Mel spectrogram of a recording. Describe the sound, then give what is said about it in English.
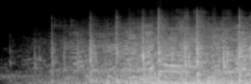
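Crowd noise outside a touring show's stop in Houston, Texas: a dense babble of many voices and scattered shuffling and footfalls, growing steadily louder over the short stretch. “This was the sound outside of the Gold Over America tour when it stopped in Houston, Texas.”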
